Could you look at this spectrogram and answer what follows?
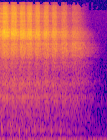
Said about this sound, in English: Time to reveal the answer. That was a snake hissing, right? Yeah. Oh boy, that was a good one.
